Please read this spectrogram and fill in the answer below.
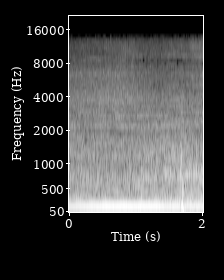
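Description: SUV engine running hard while its tyres spin and slide on loose dry dirt, doing donuts: a steady low drone under a broad gritty hiss, with one sharp knock near the end.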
